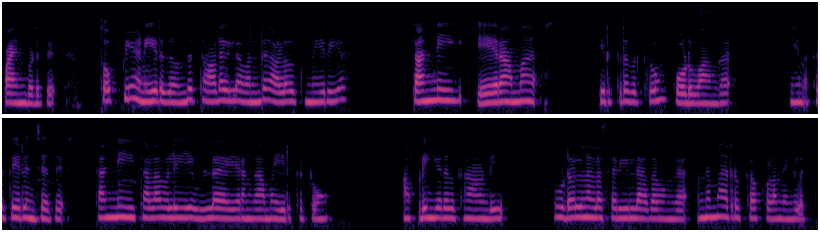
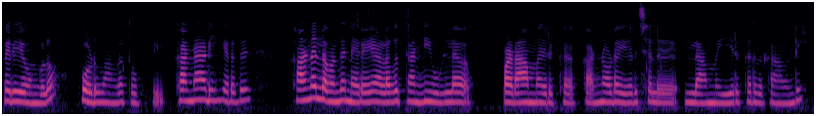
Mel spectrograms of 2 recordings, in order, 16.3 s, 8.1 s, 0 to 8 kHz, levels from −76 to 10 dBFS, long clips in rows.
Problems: background sounds at intervals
